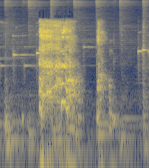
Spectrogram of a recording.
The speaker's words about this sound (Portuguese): Eu vou tossir, peraí.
